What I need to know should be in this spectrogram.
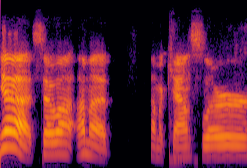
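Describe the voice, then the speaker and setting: A man with a Texan accent talks at a very slow pace, his pitch varying in an ordinary way. The sound is dry with no echo, over a quiet background. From Texas. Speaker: couples counselor. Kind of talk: casual discussion. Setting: phone video call. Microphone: video call.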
